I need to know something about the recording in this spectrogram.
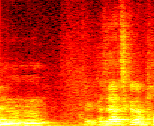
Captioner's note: mumbles in agreement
